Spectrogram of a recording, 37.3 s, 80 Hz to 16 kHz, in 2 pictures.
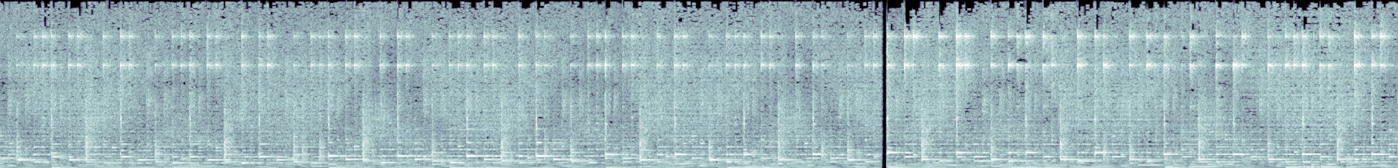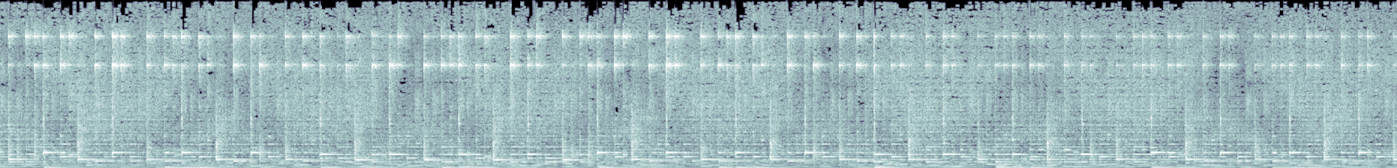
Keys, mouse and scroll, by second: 0.2-0.8 middle drag, 0.9-1.6 scroll up 2, 1.6 click, 2.3-2.6 scroll down 2, 2.6 click, 5.3 right click, 5.8 click, 6.2 scroll up 1, 6.5 scroll down 1, 6.7-7.9 middle drag, 7.9-8.4 scroll up 1, 8.4 middle click, 9.1 ctrl+z, 9.4 middle click, 9.7 scroll down 1, 9.9 middle click, 10.4 shift+a, 11.1 click, 13.3-13.7 typing, 13.9 click, 15.6 middle click, 16.2 Tab, 16.8-17.3 typing, 18.7 scroll up 1, 19.5-21.4 drag, 21.4 ctrl+z, 21.9 ctrl+z, 22.8 click, 24.0 ctrl+z, 24.8 ctrl+z, 25.8 Tab, 26.6-28.5 drag, 28.5 click, 29.3 ctrl+z, 29.5 ctrl+right click, 29.9 click, 30.4 scroll down 2, 30.7 ctrl+z, 31.5 click, 32.2 ctrl+z, 32.7 right click, 33.0-36.6 drag, 37.0-37.2 drag.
